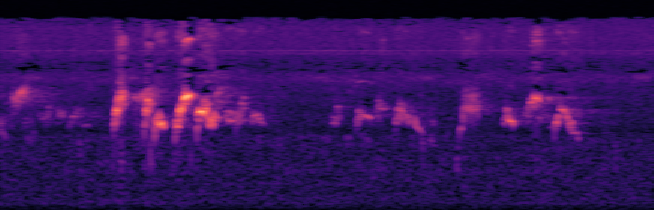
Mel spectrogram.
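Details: Decoy red-whiskered bulbul in a fight trap gives a loud cluster of rapid whistled and slurred notes, then softer rising-falling warbles and another short phrase near the end.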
